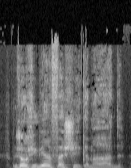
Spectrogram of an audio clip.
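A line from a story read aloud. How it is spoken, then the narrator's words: Resigned. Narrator (French): ajouta-t-il d'un ton résigné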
